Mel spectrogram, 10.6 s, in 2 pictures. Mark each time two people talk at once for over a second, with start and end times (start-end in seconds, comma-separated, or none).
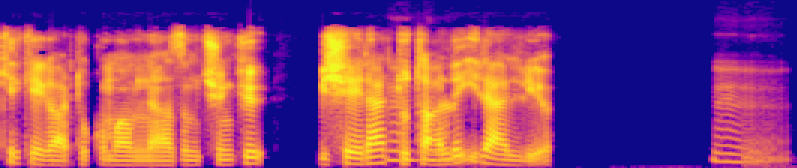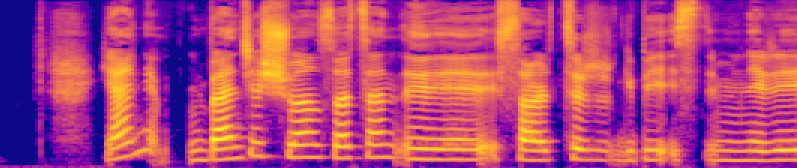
none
